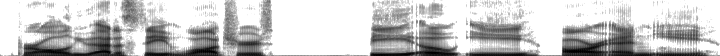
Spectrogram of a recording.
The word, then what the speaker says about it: Boerne: For all you out-of-state watchers, B-O-E-R-N-E. That's Boerne. That's how it's said out here.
